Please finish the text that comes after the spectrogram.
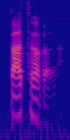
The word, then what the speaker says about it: Battler: And it's pronounced Battara. Batta. Dude, yeah. Because of the L and the R, they have to do an R sound at the end, but they also have to do like an LR sound like before the ER sound. So like, it's like batter.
